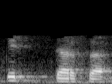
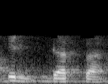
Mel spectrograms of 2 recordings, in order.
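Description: No difference in how they are said.

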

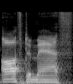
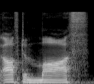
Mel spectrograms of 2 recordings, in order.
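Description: First: The word is said in an American way. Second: The word is said in a British way.

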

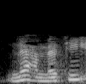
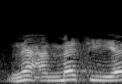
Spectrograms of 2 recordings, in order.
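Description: First: The word ends on a plain long ee sound. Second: The final ya is followed by an a vowel. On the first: The reader stops after this word. "نعمتي إذا وقفت" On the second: The reader joins it to the next word. "إذا وصلت الياء مفتوحة"

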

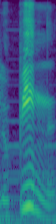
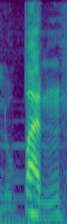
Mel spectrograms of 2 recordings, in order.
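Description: First: The last syllable sounds like 'pin'. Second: The last syllable sounds like 'pan'. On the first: The speaker calls it wrong. "no se dice Lupin" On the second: The speaker calls it right. "se dice Lupan"

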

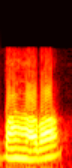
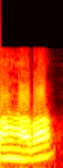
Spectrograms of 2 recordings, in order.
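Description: First: The second vowel is an 'a' sound. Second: The same.

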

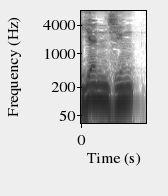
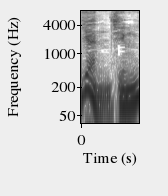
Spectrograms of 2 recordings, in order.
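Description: First: The syllable 燕 is said in the first tone. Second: The syllable 燕 is said in another tone. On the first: The speaker calls it right. "一定要读燕的一声" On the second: The speaker calls it wrong. "读成小燕儿的燕"

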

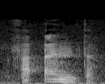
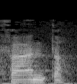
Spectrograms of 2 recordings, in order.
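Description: First: The glottal catch before anta is clear. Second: The glottal catch before anta is weak. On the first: The speaker calls it right. "il faut qu'on l'entende, le hamza" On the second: The speaker calls it wrong. "tu ne dis pas"

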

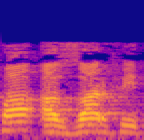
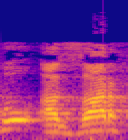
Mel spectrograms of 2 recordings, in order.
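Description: First: The word ends in the vowel i. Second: The word ends in the vowel a. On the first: The word is in the genitive case. "جر بھی" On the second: The word is in the accusative case. "نصب پڑھنا بھی جائز"

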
